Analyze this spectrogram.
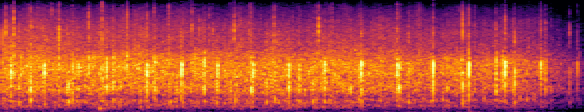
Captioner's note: audience applauding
